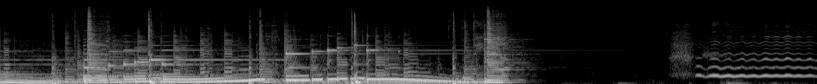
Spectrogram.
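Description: Cort acoustic-electric guitar played in a percussive picking style: quick picked notes over sharp hits, with low notes sliding up and down in pitch. The playing stops about five seconds in, ending the song.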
